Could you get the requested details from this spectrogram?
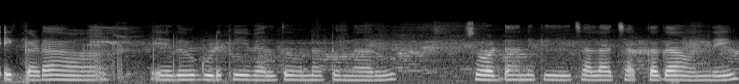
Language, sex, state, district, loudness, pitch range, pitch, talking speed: Telugu, female, Andhra Pradesh, Manyam, -17 LUFS, 205-220 Hz, 210 Hz, 95 wpm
